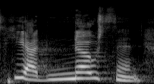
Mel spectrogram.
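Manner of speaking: ordinary talk, nothing marked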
